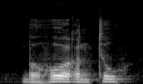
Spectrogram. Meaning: inflection of toebehoren: 1. plural present indicative 2. plural present subjunctive
- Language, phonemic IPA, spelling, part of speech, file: Dutch, /bəˈhorə(n) ˈtu/, behoren toe, verb, Nl-behoren toe.ogg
